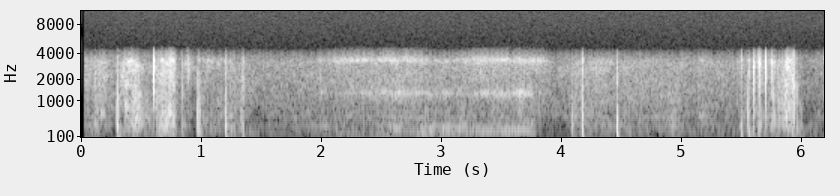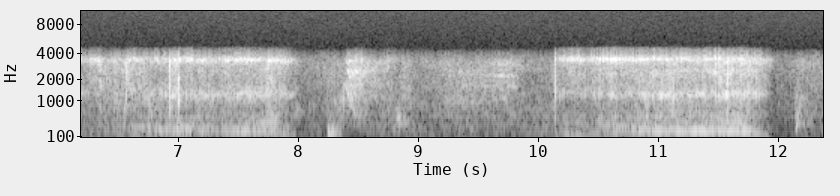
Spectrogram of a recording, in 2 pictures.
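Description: Irregular rasping breath sounds with buzzing, fluttering stretches and occasional clicks or knocks in a quiet room; snoring.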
